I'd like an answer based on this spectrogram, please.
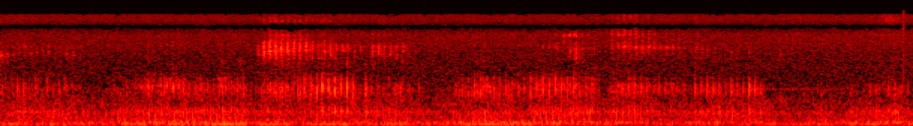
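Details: An affectionate silver tabby American Shorthair, female, purrs as she rests on a person's belly. The low, continuous rumble throbs quickly, and a few brief higher rustling sounds rise over it.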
